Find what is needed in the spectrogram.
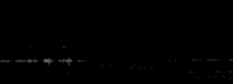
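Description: Near silence, with a faint steady high tone that fades out about a second in.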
